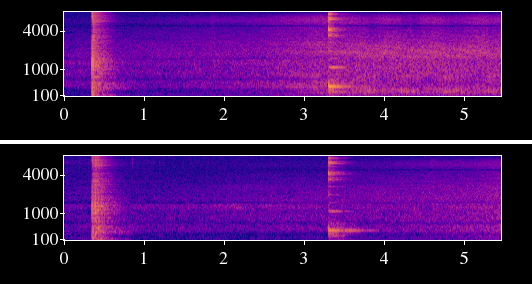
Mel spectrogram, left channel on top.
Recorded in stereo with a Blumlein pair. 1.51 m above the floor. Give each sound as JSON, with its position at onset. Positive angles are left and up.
{"t": 0.3, "sound": "breaking glass", "azimuth_deg": 65, "distance_m": 5.5}
{"t": 3.3, "sound": "a cowbell", "azimuth_deg": 70, "distance_m": 0.9}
